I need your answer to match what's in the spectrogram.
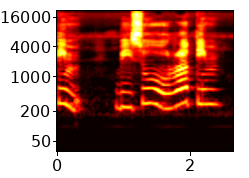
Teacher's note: تا کے نیچے دو زیر ہے اور یہاں پر تشدید ہے تو تا کو ملائیں گے میم میں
